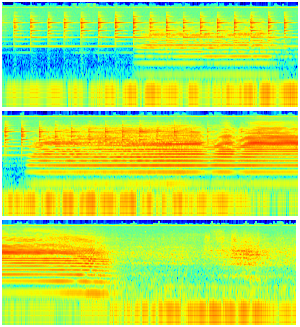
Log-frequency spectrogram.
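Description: A steam locomotive hauling a passenger excursion on the Wisconsin Central sounds its whistle in long, loud, sustained blasts, stopping and restarting, over a low steady rumble of the train, ending with fading rolling noise.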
